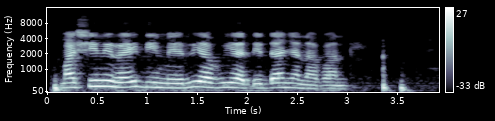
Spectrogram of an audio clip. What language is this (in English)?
Taita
